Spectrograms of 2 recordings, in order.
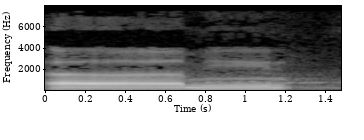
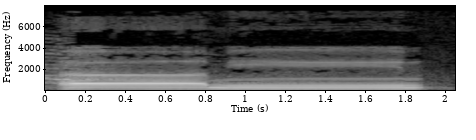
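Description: First: The first vowel is long and the m single. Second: Both the first and second vowels are drawn out. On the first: "بمد الهمزة وتخفيف الميم" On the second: "بمد الهمزة والميم"

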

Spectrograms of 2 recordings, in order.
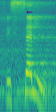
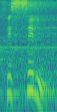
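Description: First: The s sound is followed by the vowel a. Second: The s sound is followed by the vowel i. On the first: This is the reading of other reciters. "بفتح السين" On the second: This is the reading of Hafs from Asim. "نقرأها بالكسر"

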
